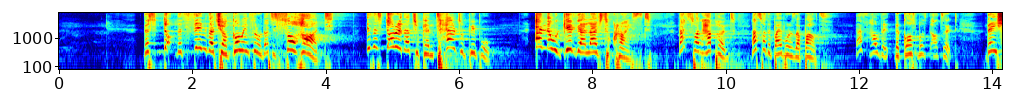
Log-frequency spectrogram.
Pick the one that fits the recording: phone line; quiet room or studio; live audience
live audience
